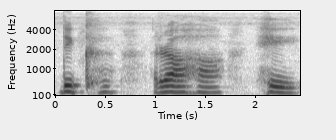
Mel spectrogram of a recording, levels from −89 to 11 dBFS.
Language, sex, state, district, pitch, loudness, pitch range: Hindi, female, Madhya Pradesh, Bhopal, 195 Hz, -19 LUFS, 190-200 Hz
